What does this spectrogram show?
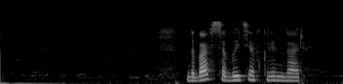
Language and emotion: Russian, neutral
